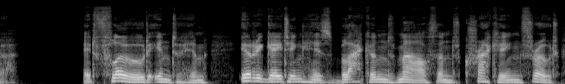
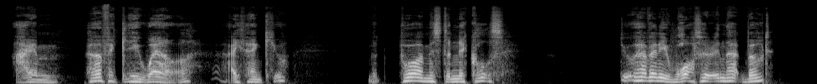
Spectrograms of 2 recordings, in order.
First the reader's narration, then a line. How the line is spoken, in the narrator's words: in a low croak he said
